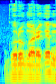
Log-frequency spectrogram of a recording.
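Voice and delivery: usual speaking voice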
